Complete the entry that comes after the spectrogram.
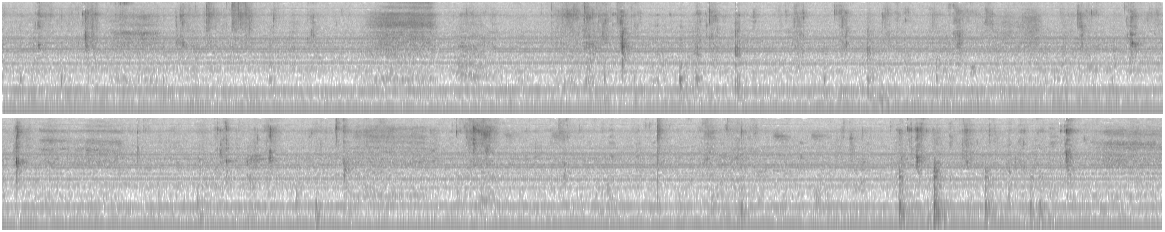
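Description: A person eating by hand: soft chewing and mouth clicks, with scattered small smacks and squishes as fingers work rice on a plate, over a steady electrical hum.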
